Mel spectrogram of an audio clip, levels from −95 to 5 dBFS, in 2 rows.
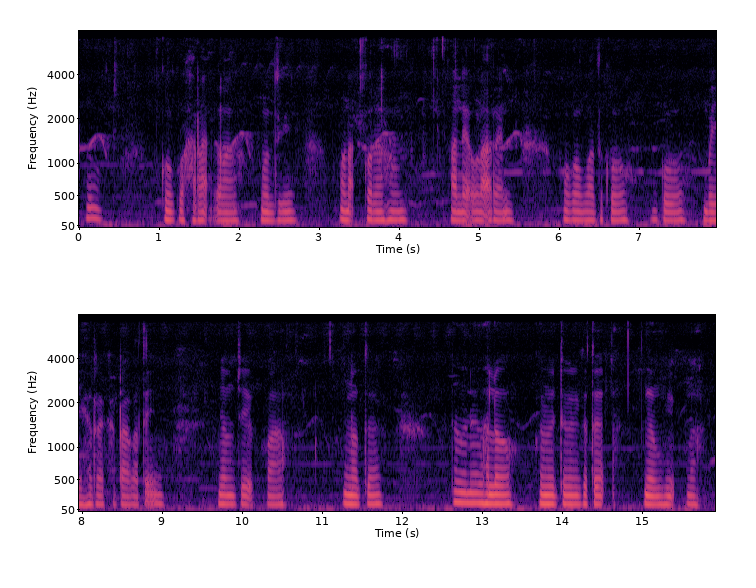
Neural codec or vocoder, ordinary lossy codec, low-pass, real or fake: none; MP3, 64 kbps; 7.2 kHz; real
